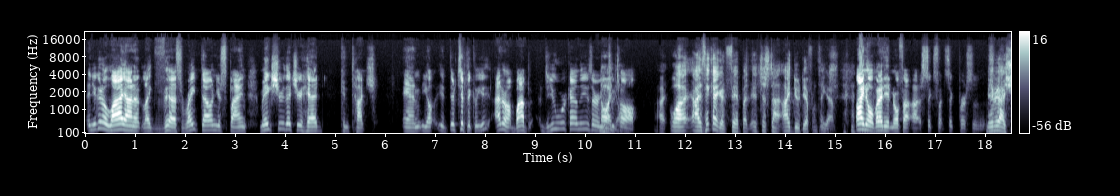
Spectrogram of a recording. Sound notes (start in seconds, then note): 14.6 chuckles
